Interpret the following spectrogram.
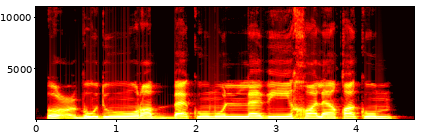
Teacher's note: when I started at it, I pronounced Hamzat Wasl and I added Dhamma on top of it because the third letter, the word U'budu, the ba has Dhamma on top of it, so this means that we will say U'budu.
